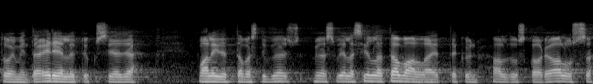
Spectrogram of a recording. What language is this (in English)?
Finnish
